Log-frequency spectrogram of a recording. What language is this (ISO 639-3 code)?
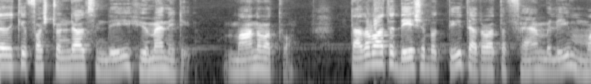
tel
